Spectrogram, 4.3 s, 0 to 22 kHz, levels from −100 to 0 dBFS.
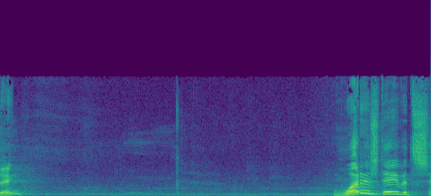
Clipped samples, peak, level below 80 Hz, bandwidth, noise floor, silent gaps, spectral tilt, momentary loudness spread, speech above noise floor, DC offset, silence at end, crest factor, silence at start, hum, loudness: under 0.1%; 0 dBFS; -68 dBFS; 13.5 kHz; -50 dBFS; none; -3 dB/octave; 22 LU; 31 dB; under 0.1%; 0 s; 24 dB; 0 s; none; -19 LUFS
